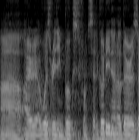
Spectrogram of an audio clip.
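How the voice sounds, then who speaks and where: Speaking with a French accent, a man talks at a fairly quick pace in a fairly low pitch. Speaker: marketer and podcast host. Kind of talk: interview. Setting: remote call.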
